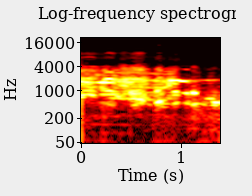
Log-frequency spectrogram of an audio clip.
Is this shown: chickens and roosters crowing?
yes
